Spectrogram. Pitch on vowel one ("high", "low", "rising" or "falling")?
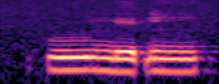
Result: high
